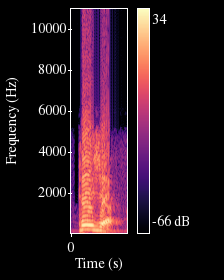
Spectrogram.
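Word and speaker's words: treasure: வரும் ட்ரெஷர் ட்ரெஷர் ட்ரெஷர் நம்ம ட்ரெஷர் சொல்லுவோம் இந்த ஷா வச்சு சொல்லுவோம் தவறு ட்ரெஷர் இல்ல அது ட்ரெஷர் ட்ரெஷர் என்ன சொன்னேன் மெஷர் லேசர் சொன்னோம் இல்லையா அதே மாதிரி ட்ரெஷர் ரைட் ட்ரெஷர் பொக்கிஷம் அல்லது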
